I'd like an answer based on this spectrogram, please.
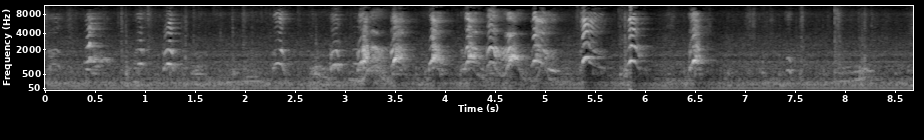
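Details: Three-week-old puppies at play early in the morning, a rambunctious litter: a burst of sharp, high yelps and squeaks, irregular and overlapping, loudest around the middle, then trailing off into quiet.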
